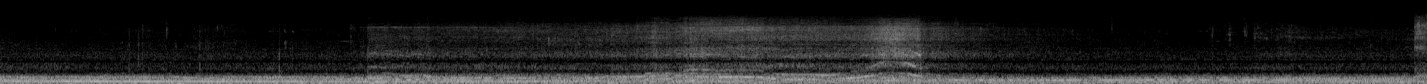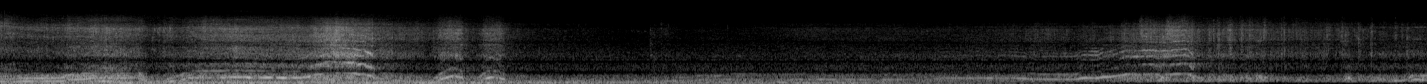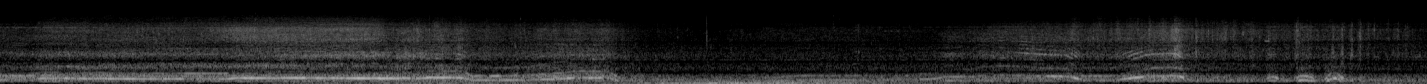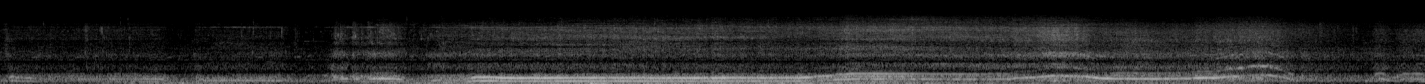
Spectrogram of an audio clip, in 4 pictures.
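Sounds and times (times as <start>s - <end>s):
steady hiss: 0.0s - 26.4s, 29.1s - 39.8s
toy boat motor running: 3.5s - 11.4s, 13.7s - 19.4s, 23.7s - 26.9s, 28.4s - 34.7s, 37.8s - 40.6s, 42.9s - 55.9s, 56.5s - 57.0s.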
